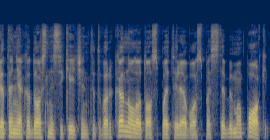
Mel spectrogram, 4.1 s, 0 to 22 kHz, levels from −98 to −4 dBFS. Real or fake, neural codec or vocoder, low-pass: real; none; 10.8 kHz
